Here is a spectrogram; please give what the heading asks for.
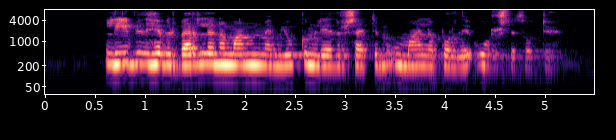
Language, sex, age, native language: Icelandic, female, 30-39, Icelandic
